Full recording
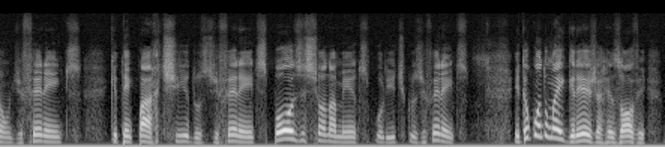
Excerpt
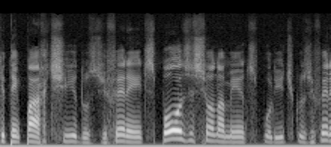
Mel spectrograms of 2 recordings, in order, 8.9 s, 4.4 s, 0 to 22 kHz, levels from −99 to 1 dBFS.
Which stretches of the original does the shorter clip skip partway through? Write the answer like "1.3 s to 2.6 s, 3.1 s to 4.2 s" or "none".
none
